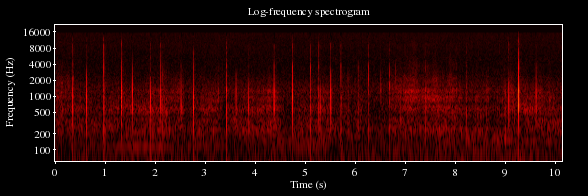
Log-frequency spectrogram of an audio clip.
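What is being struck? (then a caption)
Paperback paper book. Long pointed acrylic nails of both hands tap and scratch the cover of a thick, solid *Lady Midnight* paperback book lying flat. About 27 quiet, sharp clicking taps die away almost instantly, over a soft scratching rustle that swells briefly in the middle.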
